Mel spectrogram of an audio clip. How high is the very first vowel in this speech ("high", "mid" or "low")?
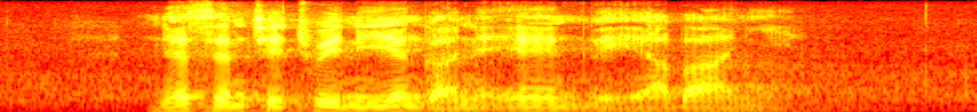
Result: mid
